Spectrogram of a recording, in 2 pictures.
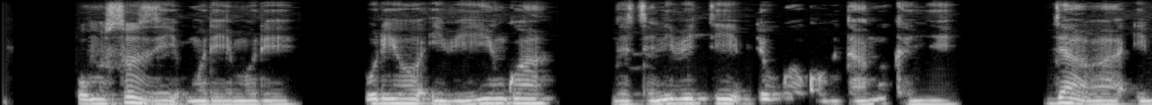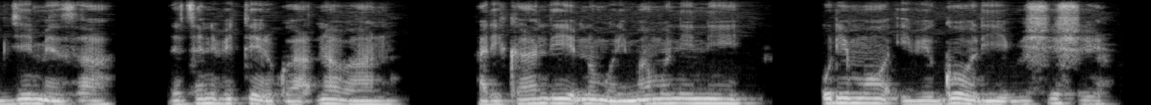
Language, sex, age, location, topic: Kinyarwanda, male, 36-49, Nyagatare, agriculture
